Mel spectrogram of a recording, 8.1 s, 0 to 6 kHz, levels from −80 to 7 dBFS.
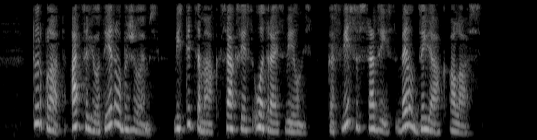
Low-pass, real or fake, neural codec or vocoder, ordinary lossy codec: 5.4 kHz; fake; vocoder, 44.1 kHz, 128 mel bands every 512 samples, BigVGAN v2; MP3, 32 kbps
